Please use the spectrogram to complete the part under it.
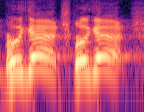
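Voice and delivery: high, loud call from a distance. Retold or imitated. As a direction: shout his name up the hill after him. Man calling from behind.

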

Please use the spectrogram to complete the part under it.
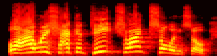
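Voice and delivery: high, loud preacher's quote; loud, high-pitched acted lament; mock wishing. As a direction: call out the wish at high pitch. Acting out a wishful complainer.

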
